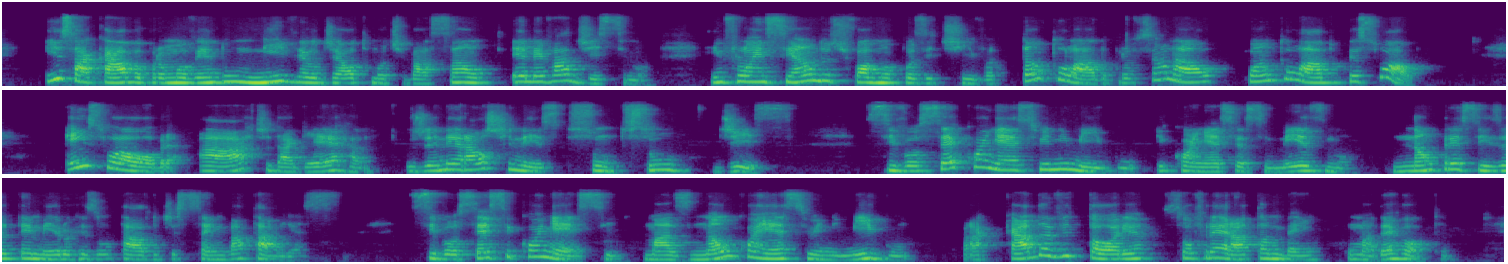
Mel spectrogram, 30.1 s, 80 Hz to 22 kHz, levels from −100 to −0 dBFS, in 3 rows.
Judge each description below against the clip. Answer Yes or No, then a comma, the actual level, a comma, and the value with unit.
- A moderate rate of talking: Yes, average, 135 wpm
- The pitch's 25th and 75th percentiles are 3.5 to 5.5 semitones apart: Yes, average, 5.0 semitones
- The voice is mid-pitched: No, high, 200 Hz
